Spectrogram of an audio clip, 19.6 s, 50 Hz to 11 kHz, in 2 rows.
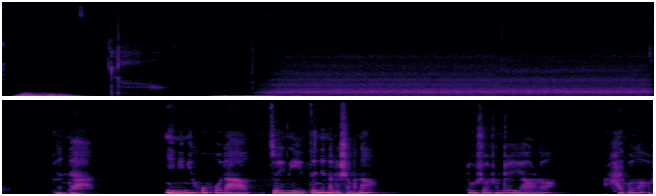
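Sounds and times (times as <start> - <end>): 
soft low thumps: 0.0 - 1.2
hair dryer blowing while drying hair: 3.6 - 9.9
speech: 10.6 - 11.1, 12.2 - 15.4, 16.8 - 18.1, 18.8 - 19.5.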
